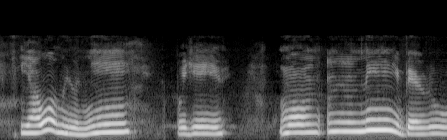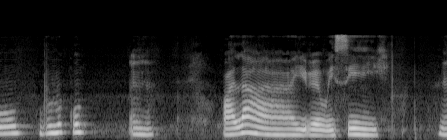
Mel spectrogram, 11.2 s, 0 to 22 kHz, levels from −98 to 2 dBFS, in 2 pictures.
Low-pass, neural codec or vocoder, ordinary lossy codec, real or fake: none; codec, 16 kHz, 2 kbps, FunCodec, trained on LibriTTS, 25 frames a second; none; fake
